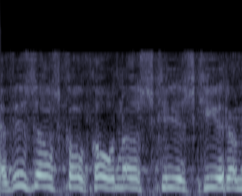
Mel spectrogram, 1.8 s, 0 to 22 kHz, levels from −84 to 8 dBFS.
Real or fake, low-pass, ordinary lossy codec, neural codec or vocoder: fake; 7.2 kHz; AAC, 48 kbps; codec, 16 kHz, 4.8 kbps, FACodec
